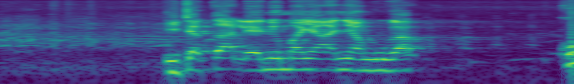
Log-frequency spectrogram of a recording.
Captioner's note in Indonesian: tertawa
